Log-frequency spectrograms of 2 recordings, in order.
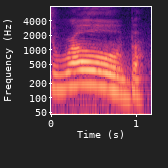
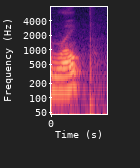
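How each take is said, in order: First: The final sound is a voiced B. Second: The final sound is a voiceless P. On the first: The speaker calls it right. "It's robe" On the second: The speaker calls it wrong. "It's not rope with an unvoiced P"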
